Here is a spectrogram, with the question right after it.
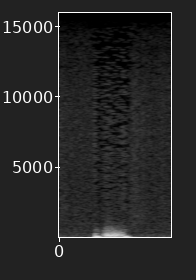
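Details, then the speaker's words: Crescendo-decrescendo systolic murmur of aortic stenosis, first rising then falling in intensity, filling the gap after S1 over two heart cycles in a teaching demonstration. "a crescendo decrescendo murmur as heard with aortic stenosis first rises in intensity then falls"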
